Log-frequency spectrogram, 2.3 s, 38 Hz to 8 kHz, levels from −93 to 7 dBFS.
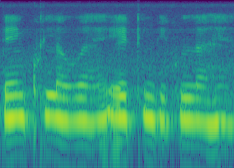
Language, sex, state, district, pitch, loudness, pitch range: Hindi, female, Rajasthan, Bikaner, 185 Hz, -13 LUFS, 175-190 Hz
